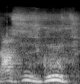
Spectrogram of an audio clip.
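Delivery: very loud, shrill, aggressive scream. Showing that screaming makes German sound aggressive: screamed aggressively. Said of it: "if you scream the word, like if I go".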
